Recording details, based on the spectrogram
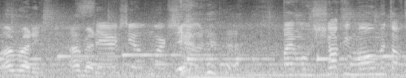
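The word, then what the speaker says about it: Marchionne: How do you pronounce it? Marcione.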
